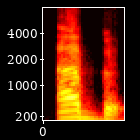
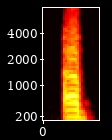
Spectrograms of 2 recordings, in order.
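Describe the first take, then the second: First: The final b ends with a bouncing release, lips parting. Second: The final b ends with a breathy puff, lips held. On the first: The speaker calls it right. "bila kita lantunkan dia" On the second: The speaker calls it wrong. "nafas dia terkeluar, dia akan jadi macam ni"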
